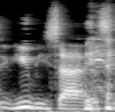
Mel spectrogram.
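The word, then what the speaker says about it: UBeesize: Not IB Size, UB Size. Yeah. UB Size is U, the letter, BEE, size, like you get a small size of something.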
